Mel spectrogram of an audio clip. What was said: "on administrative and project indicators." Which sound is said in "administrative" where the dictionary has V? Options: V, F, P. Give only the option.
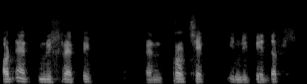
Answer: F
